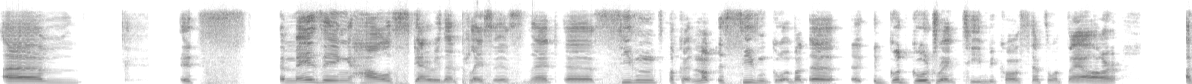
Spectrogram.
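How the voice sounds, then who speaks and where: A man speaks with a non-native accent at a fairly slow pace. His pitch is fairly high, with ordinary pitch variation. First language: not English. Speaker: podcast host. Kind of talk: casual discussion. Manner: halting, searching for words.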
